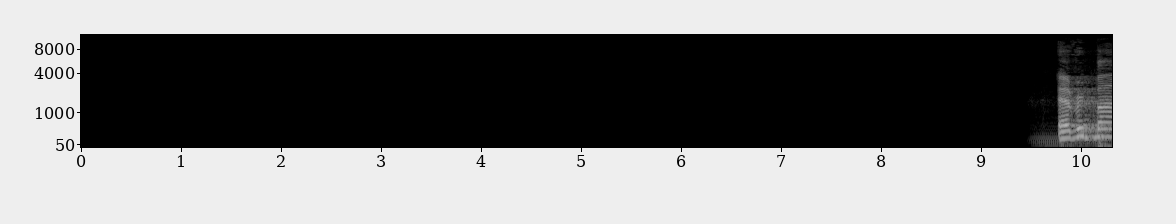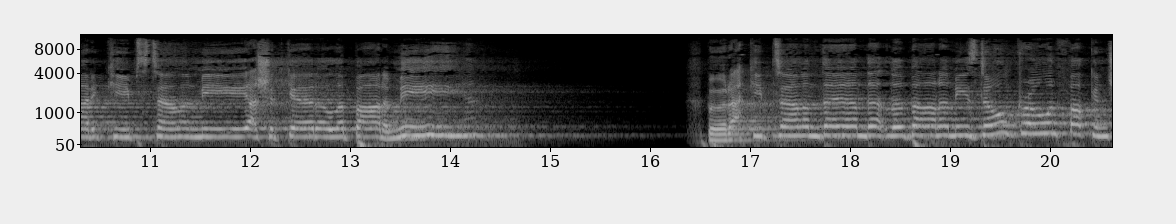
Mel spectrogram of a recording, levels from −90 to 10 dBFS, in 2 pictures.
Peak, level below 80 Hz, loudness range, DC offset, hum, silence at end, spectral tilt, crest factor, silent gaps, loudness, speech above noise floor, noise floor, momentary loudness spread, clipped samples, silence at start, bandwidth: -14 dBFS; -54 dBFS; 7 LU; under 0.1%; none; 0 s; -5 dB/octave; 16 dB; none; -26 LUFS; over 64 dB; under -90 dBFS; 6 LU; under 0.1%; 9.75 s; 11.5 kHz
